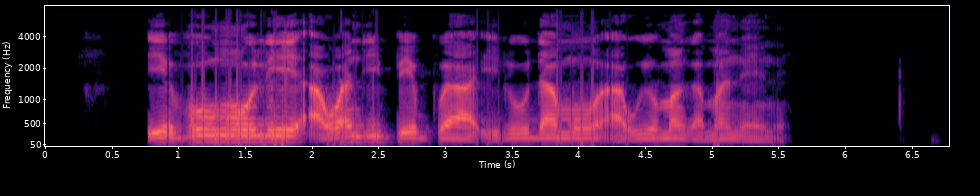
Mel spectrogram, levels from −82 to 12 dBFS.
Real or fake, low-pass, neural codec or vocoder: real; 7.2 kHz; none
